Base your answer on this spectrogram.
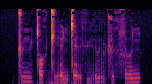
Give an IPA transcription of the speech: ǁ y˧ ɲ y˨ ǀ ɔ˨ x ɡ͡ǁ e˨ ɾ ɛ˨ ɲ ǀ ɛ˨ r x y˨ r ɾ ɯ˦ r ʈ͡ʂ ʏ˨ x ɬ ɤ˦ ɲ

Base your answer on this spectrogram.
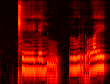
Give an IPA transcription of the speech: ǁ eː lʲ a ʎ ṵ | l u r ṵ lˠ e

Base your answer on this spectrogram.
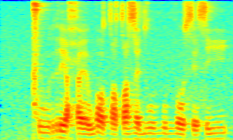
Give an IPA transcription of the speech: ǁ uː r e ħ ɛː w ɔ t ɔ tˤ ɛ z ɪ d uː ɦ u ɦ o s e s i

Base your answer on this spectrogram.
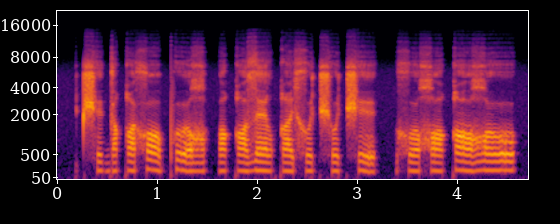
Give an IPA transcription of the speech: t͡ʃʰ ɪ ɡ ɛ q ʊ x ɔ pʰ ʊ ʁ | ɔ q ɔ z ɛ l q i x ʊ t͡ʃʰ ʊ t͡ʃʰ ɪ | x o χ ɔ q ɔ ʁ o

